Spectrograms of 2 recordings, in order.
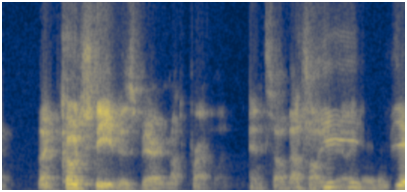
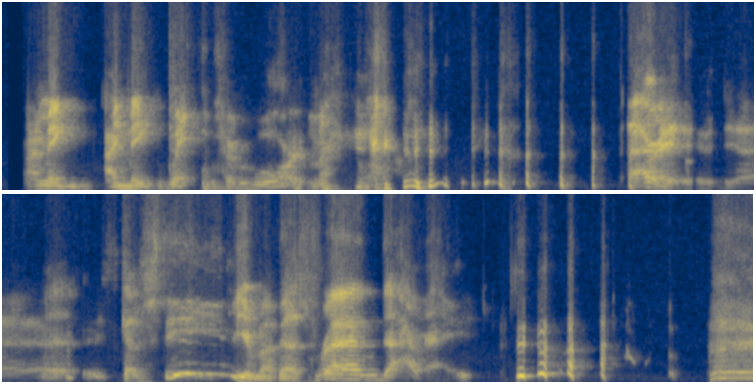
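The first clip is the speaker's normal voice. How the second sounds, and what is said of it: Imitates another person's voice. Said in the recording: “You do such a good impression of that.”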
